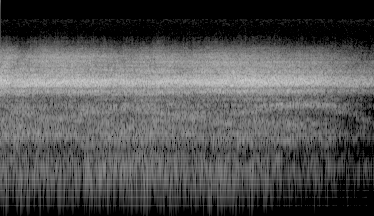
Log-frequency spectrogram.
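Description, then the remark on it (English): A loud, steady whooshing rush of air as Superman leaps into the air in the moonlight, hovers a moment and takes off in widening circles, holding strong for a few seconds before beginning to fade away at the end. No voices. “Red cape streaming in the wind, blue costume flashing in the moonlight, Superman leaps into the air, hovers a moment, and takes off in a series of widening circles to find the autogyro”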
